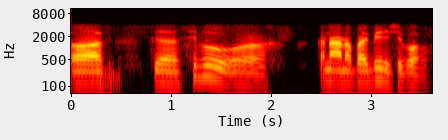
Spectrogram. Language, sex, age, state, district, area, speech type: Manipuri, male, 45-60, Manipur, Thoubal, rural, conversation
